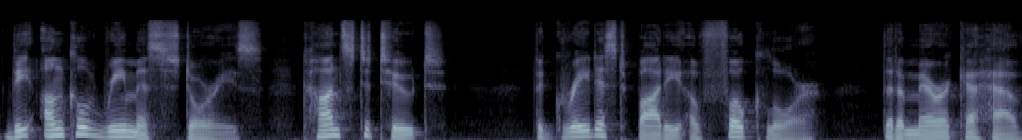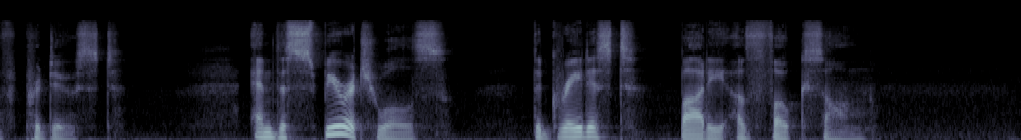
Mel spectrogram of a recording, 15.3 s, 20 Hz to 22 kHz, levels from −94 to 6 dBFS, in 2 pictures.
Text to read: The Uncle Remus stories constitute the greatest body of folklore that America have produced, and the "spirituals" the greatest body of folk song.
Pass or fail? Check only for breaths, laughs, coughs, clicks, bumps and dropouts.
pass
